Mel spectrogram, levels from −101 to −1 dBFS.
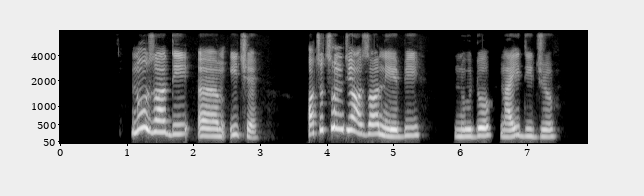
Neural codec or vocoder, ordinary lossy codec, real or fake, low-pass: none; none; real; 7.2 kHz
